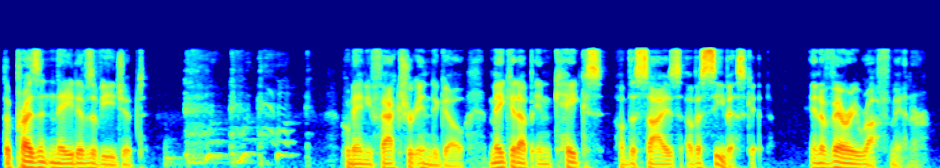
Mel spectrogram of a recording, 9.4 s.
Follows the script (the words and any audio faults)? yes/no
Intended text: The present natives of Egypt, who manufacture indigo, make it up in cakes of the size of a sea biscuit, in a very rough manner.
no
